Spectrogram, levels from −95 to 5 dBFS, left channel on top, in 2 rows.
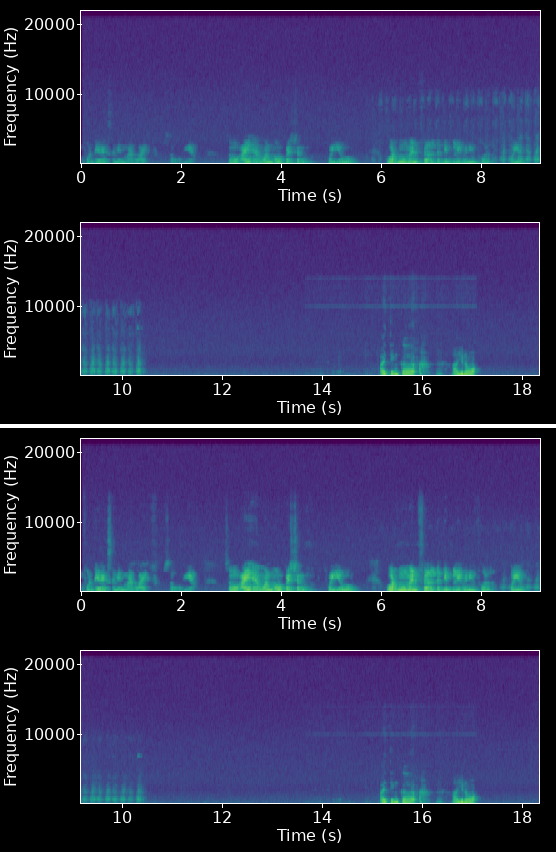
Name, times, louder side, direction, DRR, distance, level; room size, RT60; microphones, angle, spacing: voice 1, 0.0-1.4 1.7-2.3 2.9-5.5 5.8-8.3 8.6-9.0, right 7 dB, 85° right, 0.4 m, -28 dB
sound 1, 5.7-10.5, left 4 dB, 90° left, 1.4 m, -43 dB
voice 2, 15.2-17.1, left 1 dB, 15° left, 0.4 m, -24 dB
10.5 x 7.3 x 3.9 m
head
